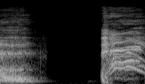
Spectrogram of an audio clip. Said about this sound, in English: What a wonderful cough you have. That sounded nice, right?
